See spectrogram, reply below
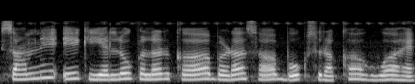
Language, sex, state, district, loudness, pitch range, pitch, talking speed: Hindi, female, Uttar Pradesh, Shamli, -14 LUFS, 220-250 Hz, 235 Hz, 160 wpm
